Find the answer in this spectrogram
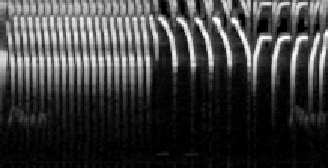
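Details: Canary singing long chirps and rolls to prompt other canaries: a fast rattling trill for two seconds, then slower, loud downslurred whistles spaced through the rest.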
